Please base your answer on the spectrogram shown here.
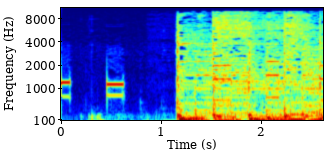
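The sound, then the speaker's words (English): Two telephone keypad tones beep briefly, each a clean electronic pitch separated by a short pause. About a second later, loud continuous music bursts in and carries on. “I dial numbers and music happens.”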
